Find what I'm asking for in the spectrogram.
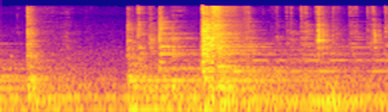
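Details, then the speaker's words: Three-door chiller: running fan gives sharp, uneven ticks and scrapes as the blades sit too close and catch on something; fan gap needs adjusting, rodent debris found inside. "Ha dia bunyi gituah bunyi s-set gitu deh. Dia rapat tu kipas dia rapat. Kena adjust kipas dia tengok saya jumpa gap."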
